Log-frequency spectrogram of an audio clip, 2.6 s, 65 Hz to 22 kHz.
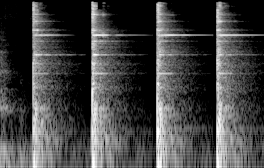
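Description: Four heavy hammer blows strike the rear wheel hub of a 2012 Subaru Impreza, evenly spaced about 0.6 seconds apart, each a loud, bright metallic clang with a ringing tail, close by and with no talking.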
